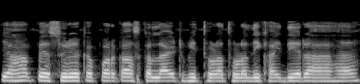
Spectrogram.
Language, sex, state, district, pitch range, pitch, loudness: Hindi, male, Jharkhand, Palamu, 160-170 Hz, 165 Hz, -13 LUFS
